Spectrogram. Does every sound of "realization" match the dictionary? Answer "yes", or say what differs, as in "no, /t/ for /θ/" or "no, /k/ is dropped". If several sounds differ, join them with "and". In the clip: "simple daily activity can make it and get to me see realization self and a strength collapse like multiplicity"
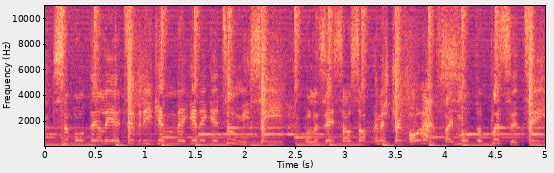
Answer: no, /w/ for /ɹ/ and /s/ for /ʃ/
